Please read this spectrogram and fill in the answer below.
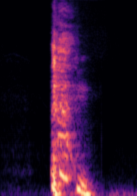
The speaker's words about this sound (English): You feeling okay? Yeah, I can't get rid of this cough. I'll stay away from you. It's just a scratch. It's not like a sickness. It's just in my throat.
